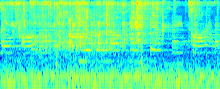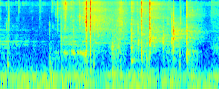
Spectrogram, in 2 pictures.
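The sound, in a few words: water poured into blender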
